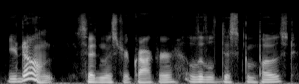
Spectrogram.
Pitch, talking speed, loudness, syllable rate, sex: 120 Hz, 160 wpm, -19 LUFS, 5.1 syllables/s, male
